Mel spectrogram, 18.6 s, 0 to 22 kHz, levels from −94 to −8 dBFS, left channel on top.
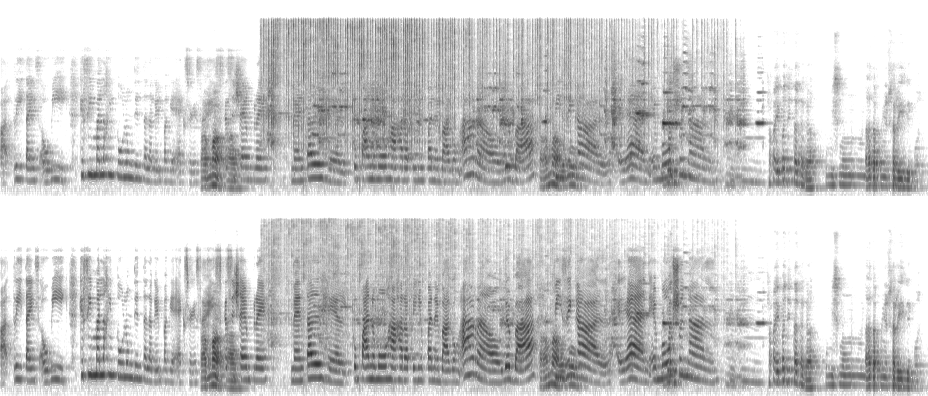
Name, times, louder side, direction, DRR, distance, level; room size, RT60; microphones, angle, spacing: voice 1, 0.0-5.5 5.8-15.2, right 6 dB, 80° right, 10 dB, 0.6 m, -38 dB
voice 2, 4.0-4.7 10.8-11.6 13.3-13.5 14.5-14.8 15.5-16.3 16.5-18.4, right 2 dB, 25° right, 3 dB, 0.6 m, -39 dB
sound 1, 5.2-15.3, left 8 dB, 40° left, 0.4 m, -40 dB
11.0 x 4.4 x 2.3 m, 0.63 s
head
